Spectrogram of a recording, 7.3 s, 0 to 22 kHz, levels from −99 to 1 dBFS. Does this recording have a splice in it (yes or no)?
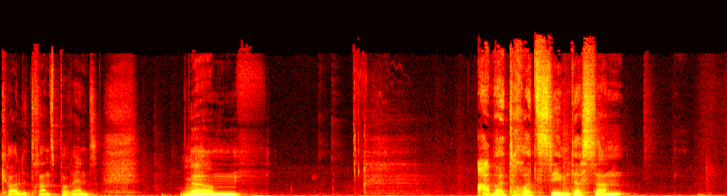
no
